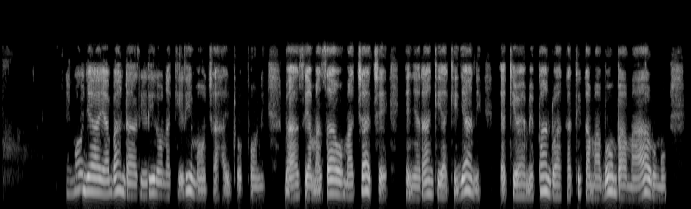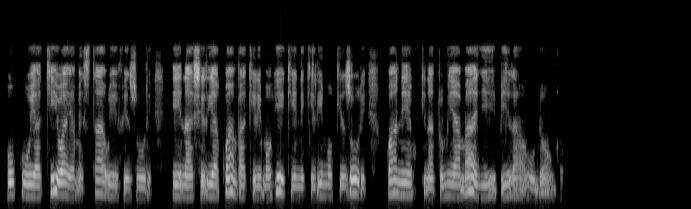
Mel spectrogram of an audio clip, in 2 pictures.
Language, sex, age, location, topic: Swahili, female, 25-35, Dar es Salaam, agriculture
